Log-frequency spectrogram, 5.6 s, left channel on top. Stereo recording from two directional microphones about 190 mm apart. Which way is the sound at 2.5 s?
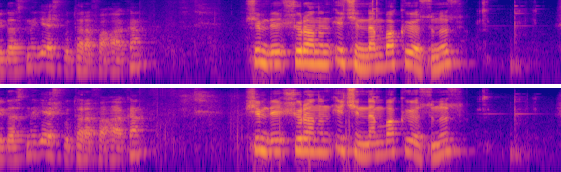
60° left (ahead or behind).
